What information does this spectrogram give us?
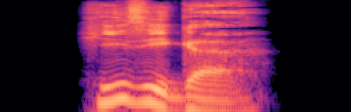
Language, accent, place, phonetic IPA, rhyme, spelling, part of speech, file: German, Germany, Berlin, [ˈhiːzɪɡɐ], -iːzɪɡɐ, hiesiger, adjective, De-hiesiger.ogg
- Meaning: inflection of hiesig: 1. strong/mixed nominative masculine singular 2. strong genitive/dative feminine singular 3. strong genitive plural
